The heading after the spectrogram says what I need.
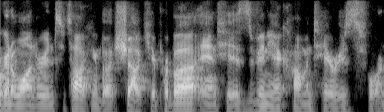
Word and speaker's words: Śākyaprabha: tell who's done Sanskrit when they pronounce the title of your thing and they say the name shakya prabha correctly um thank you everybody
